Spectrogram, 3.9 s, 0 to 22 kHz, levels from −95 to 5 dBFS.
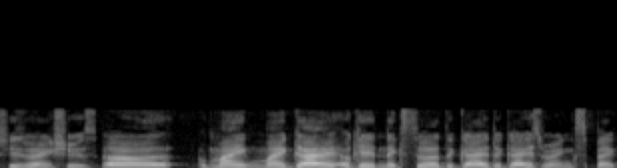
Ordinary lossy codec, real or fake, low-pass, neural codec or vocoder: none; fake; none; codec, 16 kHz, 16 kbps, FunCodec, trained on LibriTTS, 50 frames a second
